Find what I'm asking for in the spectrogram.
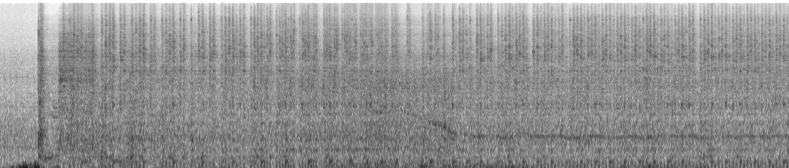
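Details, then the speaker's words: VW Kombi engine idling after fitting the rebuilt carburettor and tuning it: fires quickly on the first crank and settles into an even, steady idle with no misses; runs much better than before tuning. "i'll start it up and it runs so much better"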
